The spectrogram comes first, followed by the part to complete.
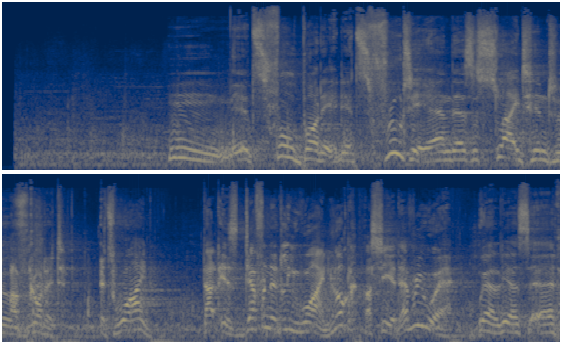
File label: Commercial; Sainsbury's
